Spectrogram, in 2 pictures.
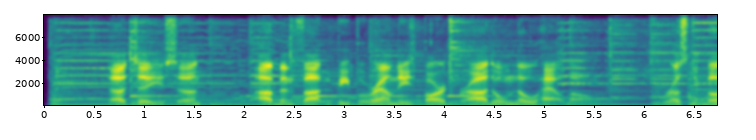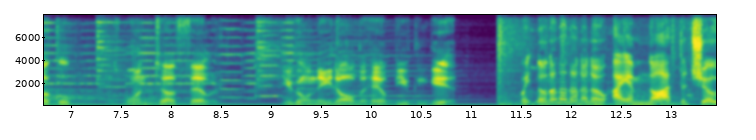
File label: Animation Voiceover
